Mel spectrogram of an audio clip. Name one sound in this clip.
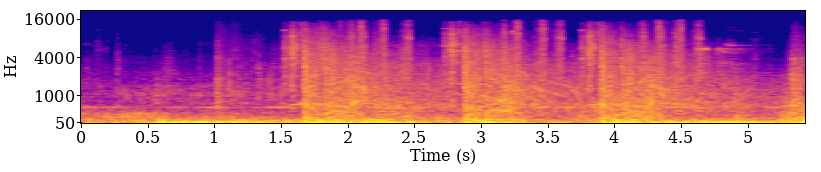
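Rifle shots ring out, loud and sharp.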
